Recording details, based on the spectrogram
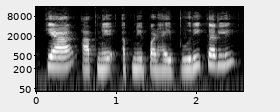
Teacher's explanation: क्या आपने अपनी पढ़ाई पूरी कर ली, तो यहाँ पर फिर क्या पर बलाघात है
